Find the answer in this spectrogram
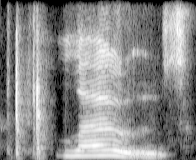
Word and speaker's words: close: Close. Please close the door. Ready? Spell it. C-L-O-S-E. We hear that Z sound, don't we? And we've got to remember it's not S. It's a Z.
